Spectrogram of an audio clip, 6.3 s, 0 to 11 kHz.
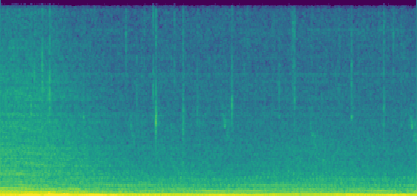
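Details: Subaru 3.0R H6 at idle: uneven, lumpy rumble with irregular stumble, bank 2 misfiring, codes P0302/P0304/P0306; EGR, fuel pressure, PCV, MAF, vacuum and new plugs fine, compression 150 psi all cylinders, cause not pinned down.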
